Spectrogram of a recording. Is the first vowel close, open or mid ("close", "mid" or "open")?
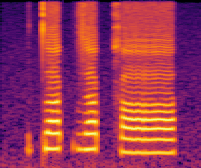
open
